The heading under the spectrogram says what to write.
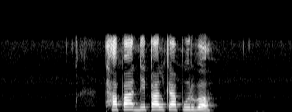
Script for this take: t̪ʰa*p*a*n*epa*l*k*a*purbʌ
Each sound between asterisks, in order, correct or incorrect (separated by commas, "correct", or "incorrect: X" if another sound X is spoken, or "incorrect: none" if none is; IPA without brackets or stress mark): correct, correct, correct, correct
